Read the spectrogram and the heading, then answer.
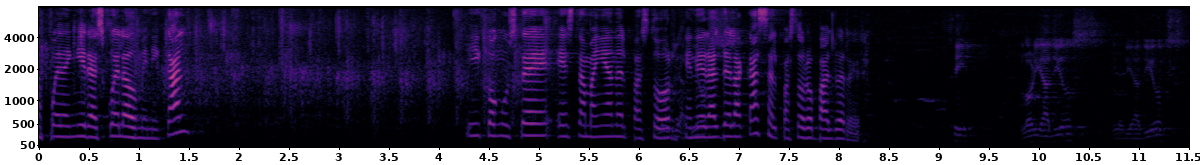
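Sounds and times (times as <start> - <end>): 
speech: 0.0 - 1.8, 4.3 - 8.4, 9.2 - 11.4
audience applause: 1.0 - 5.2.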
